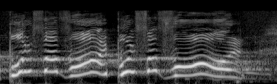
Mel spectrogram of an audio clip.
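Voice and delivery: hammed-up tearful begging; nearly crying. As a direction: beg desperately, as if close to tears. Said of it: "Depois ele tava quase chorando".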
